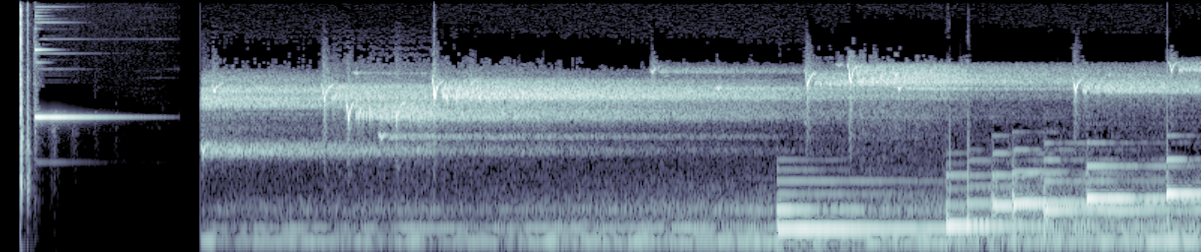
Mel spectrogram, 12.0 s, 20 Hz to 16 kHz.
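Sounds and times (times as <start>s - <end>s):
notification bell ding: 0.3s - 1.4s.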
